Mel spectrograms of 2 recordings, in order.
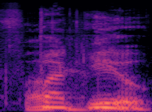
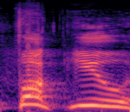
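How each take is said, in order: First: It is said in a friendly, smiling tone. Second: It is said in a harsh, hostile tone. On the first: The insult is said without hate. The speaker calls it right. "say it with a smile on your face" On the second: The insult is meant with real hate. The speaker calls it wrong. "Me telling you"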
